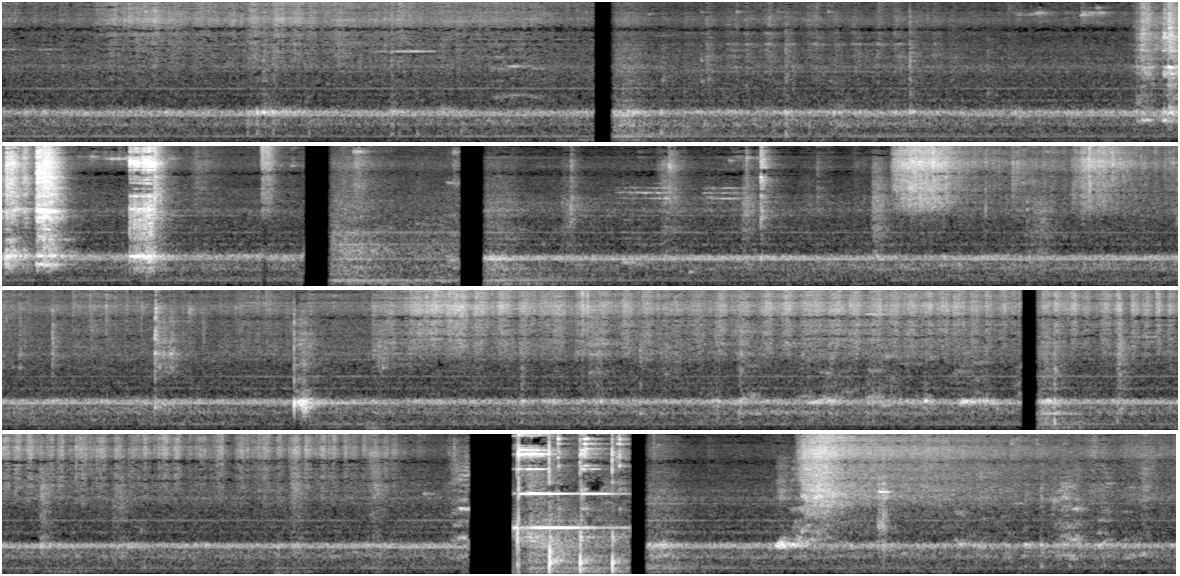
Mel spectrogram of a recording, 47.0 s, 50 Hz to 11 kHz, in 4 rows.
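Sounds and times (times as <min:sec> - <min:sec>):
food sizzling in a pan: 0:00.0 - 0:06.0, 0:27.2 - 0:38.8, 0:43.1 - 0:47.0.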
